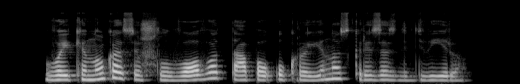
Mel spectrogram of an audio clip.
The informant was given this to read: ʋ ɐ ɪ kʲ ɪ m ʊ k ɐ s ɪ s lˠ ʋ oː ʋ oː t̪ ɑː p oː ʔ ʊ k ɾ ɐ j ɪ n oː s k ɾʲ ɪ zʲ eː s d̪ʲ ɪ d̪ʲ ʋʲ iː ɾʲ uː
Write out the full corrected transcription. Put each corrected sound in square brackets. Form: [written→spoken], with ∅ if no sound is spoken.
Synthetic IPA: ʋ ɐ ɪ kʲ ɪ [m→n] ʊ k ɐ s ɪ [s→ʃ] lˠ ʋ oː ʋ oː t̪ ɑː p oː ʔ ʊ k ɾ ɐ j ɪ n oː s k ɾʲ ɪ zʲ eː s d̪ʲ ɪ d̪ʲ ʋʲ iː ɾʲ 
